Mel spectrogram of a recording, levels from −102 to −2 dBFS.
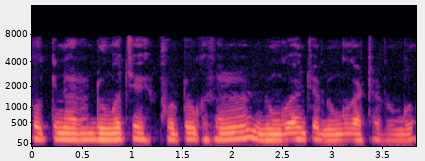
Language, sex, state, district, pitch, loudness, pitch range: Garhwali, male, Uttarakhand, Tehri Garhwal, 120 Hz, -29 LUFS, 115-125 Hz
